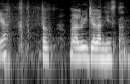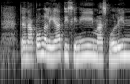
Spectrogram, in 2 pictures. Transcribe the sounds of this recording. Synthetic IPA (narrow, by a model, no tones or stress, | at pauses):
jat̪ʊh | məlaluid͡ʒalaninst̪a̰nd̥anakuŋəliɦat̪̚disinimaskulɪn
